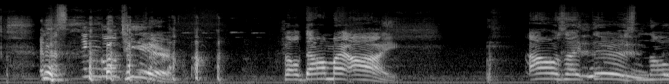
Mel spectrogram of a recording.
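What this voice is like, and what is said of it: Usual voice. Nothing is said of it.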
